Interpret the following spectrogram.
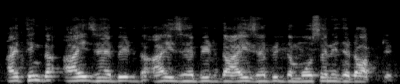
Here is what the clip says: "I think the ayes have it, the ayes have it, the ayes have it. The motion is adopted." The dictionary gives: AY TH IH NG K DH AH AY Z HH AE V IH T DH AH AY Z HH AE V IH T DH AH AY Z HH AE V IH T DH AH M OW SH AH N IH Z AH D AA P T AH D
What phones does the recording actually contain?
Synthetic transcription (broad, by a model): AY T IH NG K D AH AY Z HH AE B IH T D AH AY Z HH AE B IH T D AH AY Z HH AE B IH T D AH M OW S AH N IH Z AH D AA P T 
